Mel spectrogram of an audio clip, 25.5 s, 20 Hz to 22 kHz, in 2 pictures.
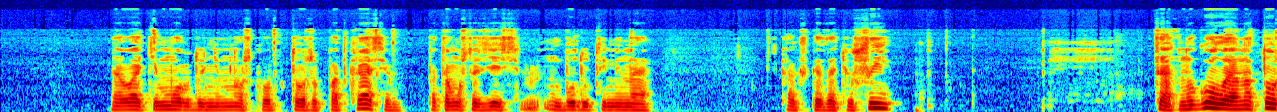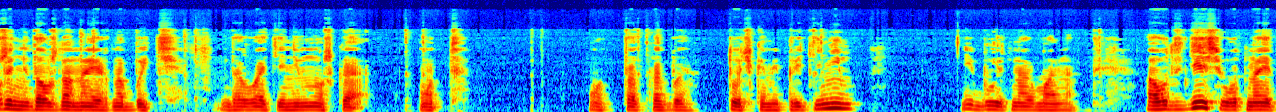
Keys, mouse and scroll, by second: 1.6 click, 3.8 click, 5.7 middle click, 9.2 middle click, 13.5 click, 16.8 click, 18.1 click, 20.0 click, 20.9 click, 22.6 middle click, 24.1-25.5 scroll down 1.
